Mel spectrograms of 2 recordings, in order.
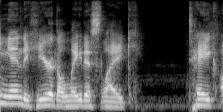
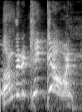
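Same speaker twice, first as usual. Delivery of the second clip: mock determined yell; 5 dB louder than usual. Voicing himself, mock determined.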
